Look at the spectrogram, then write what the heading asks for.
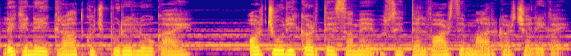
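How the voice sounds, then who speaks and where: औरत की आवाज़ में कठोर, गंभीर भूतनी माँ. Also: female voice, deep voice, steady tone, measured pace, vocal fry, exaggerated voice. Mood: solemn. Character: stern female spirit, witch's dead mother. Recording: music behind the voice.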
